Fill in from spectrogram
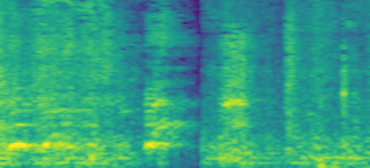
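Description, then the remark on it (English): A dog barks at the mailman in a rapid string of about four loud, harsh bursts, insistent, with no talking over it. “See, dog doesn't trust me. Dog doesn't trust me.”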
